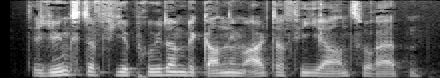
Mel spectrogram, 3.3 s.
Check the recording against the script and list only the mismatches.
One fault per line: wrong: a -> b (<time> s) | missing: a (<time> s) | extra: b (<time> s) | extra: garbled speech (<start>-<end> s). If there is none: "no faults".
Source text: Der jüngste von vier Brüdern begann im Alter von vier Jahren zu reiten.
missing: von (0.7 s)
missing: von (2.2 s)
